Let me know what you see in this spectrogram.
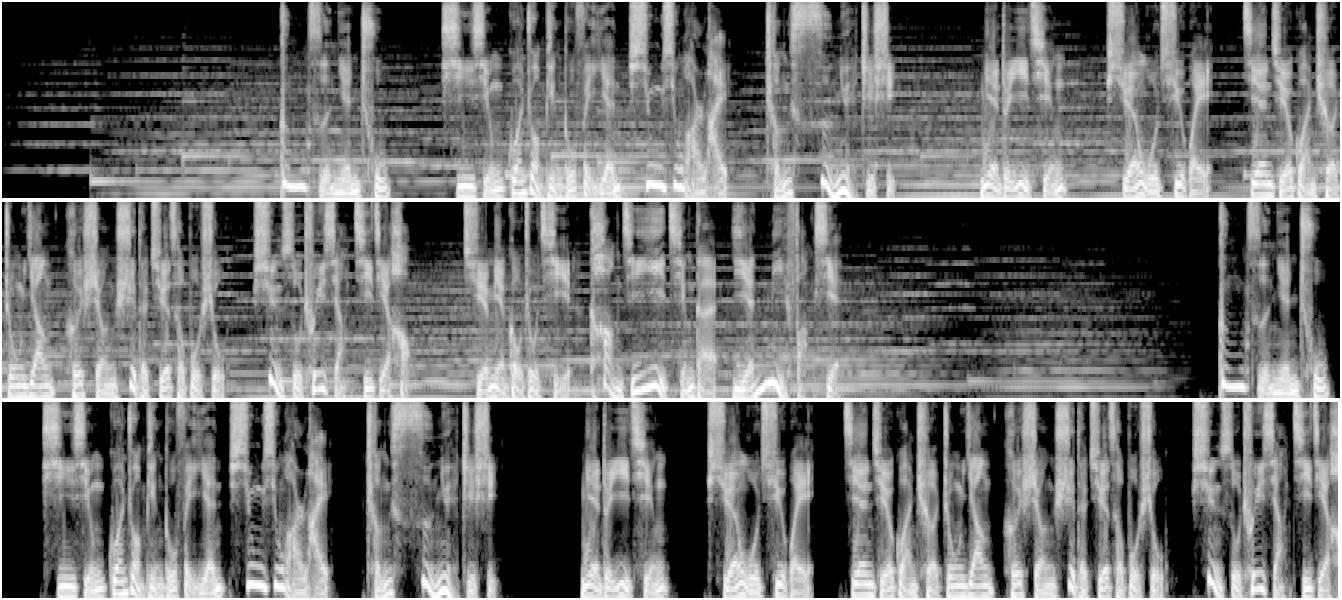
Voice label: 男 专题片 深情; 夺取双胜利我们在行动配音稿

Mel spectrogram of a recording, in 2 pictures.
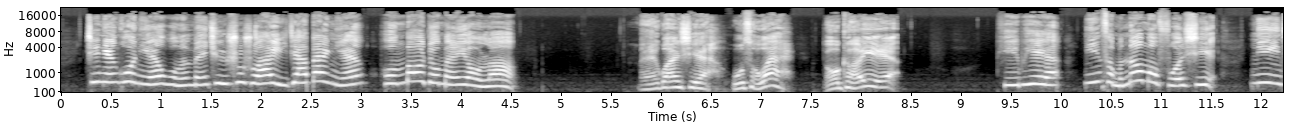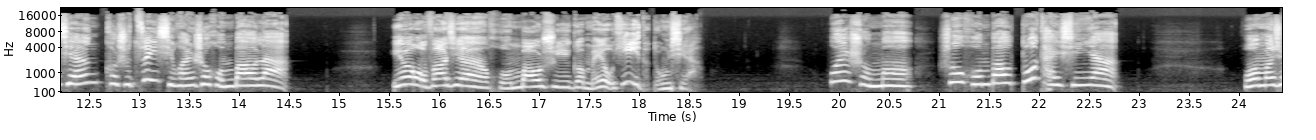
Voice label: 女 男女童 红包

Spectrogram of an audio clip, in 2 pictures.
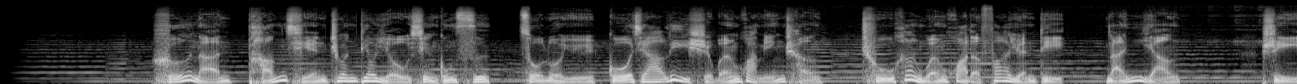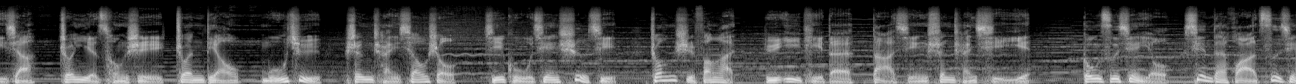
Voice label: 男 宣传片 讲述感 砖雕; 唐乾砖雕

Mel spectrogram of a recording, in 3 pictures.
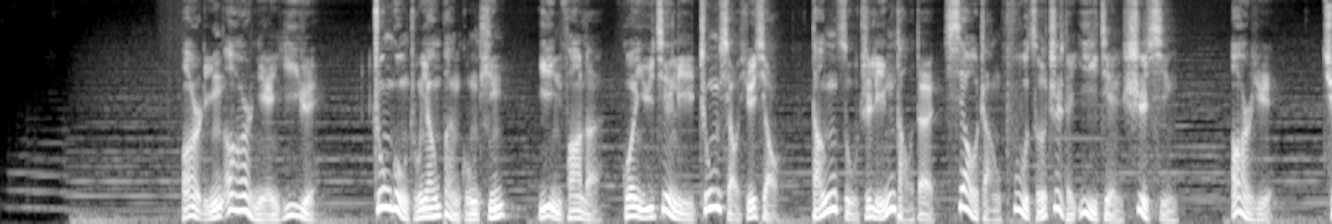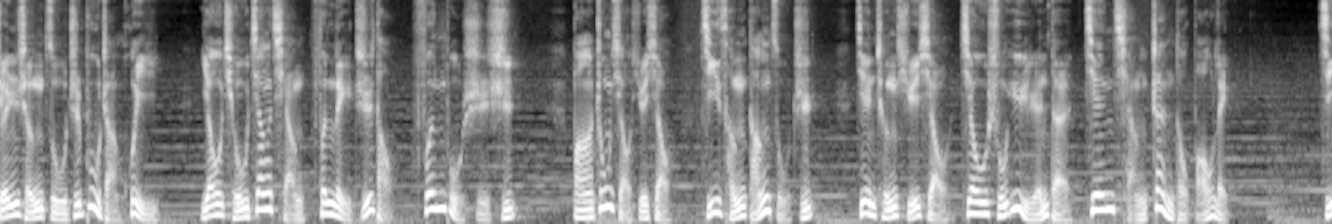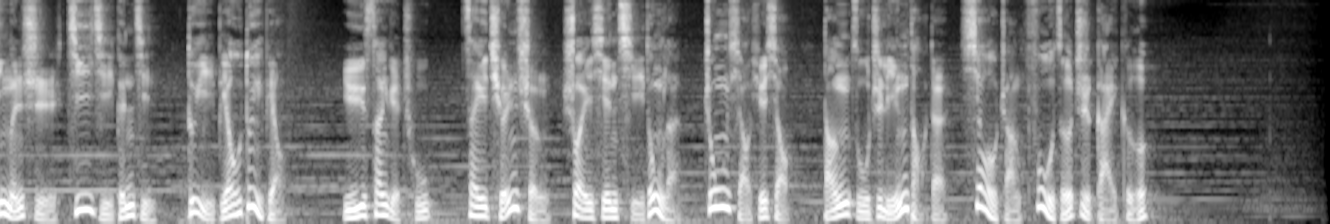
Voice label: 男 宣传片 党建宣传

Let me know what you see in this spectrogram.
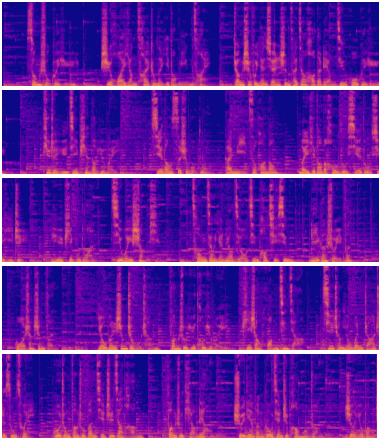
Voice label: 男 舌尖; 松鼠桂鱼

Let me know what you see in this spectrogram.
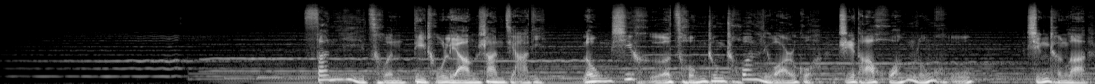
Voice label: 男, 专题片; 基层河湖管护看四川

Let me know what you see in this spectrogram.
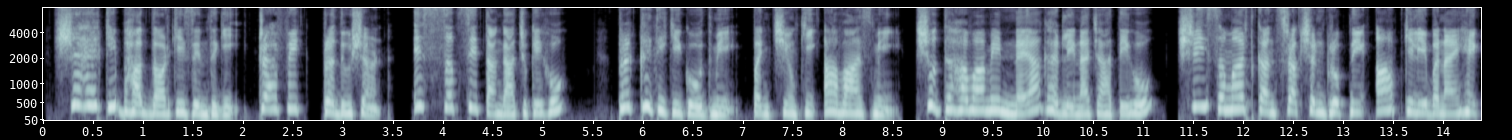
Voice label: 外籍印女 富有感情 交通污染

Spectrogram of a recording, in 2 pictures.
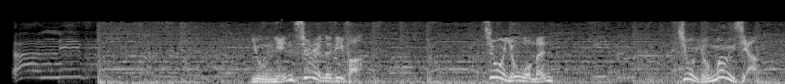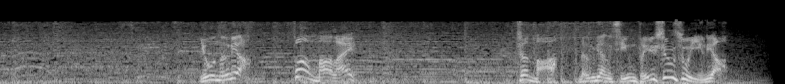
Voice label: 男 广告 功能饮料; 战马功能饮料

